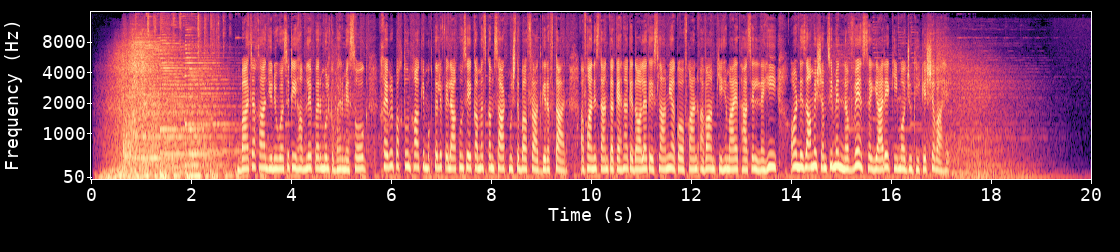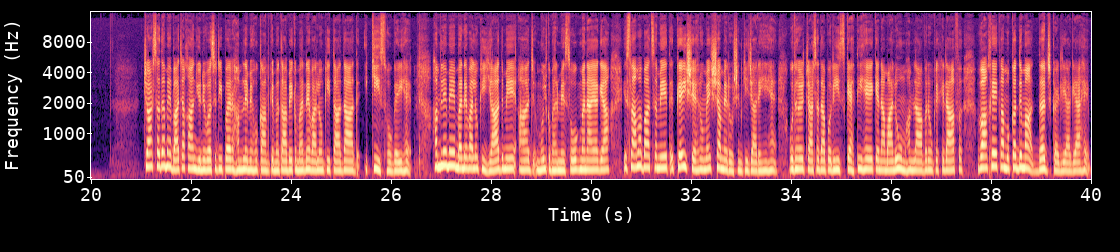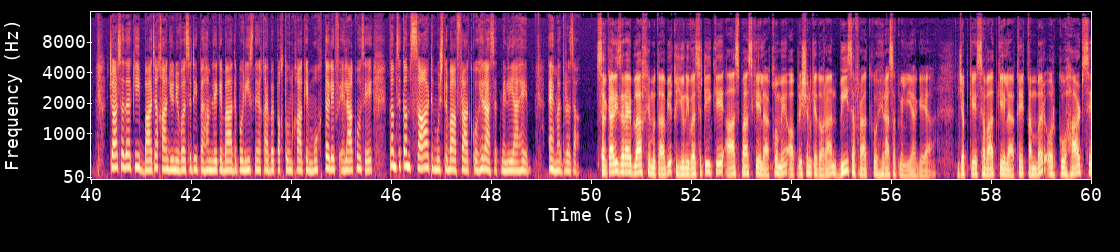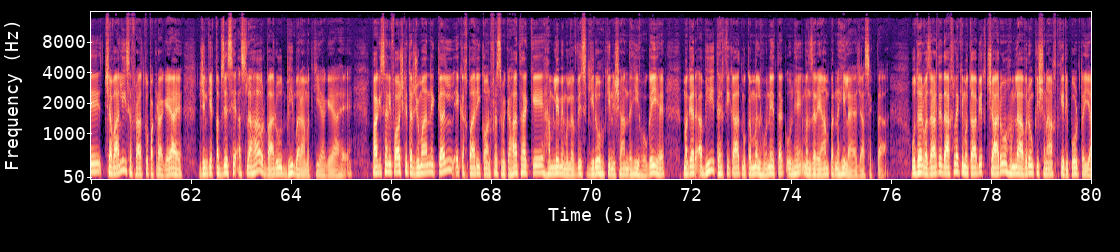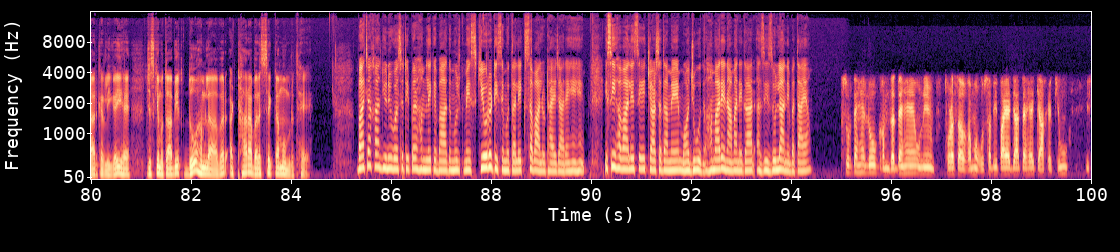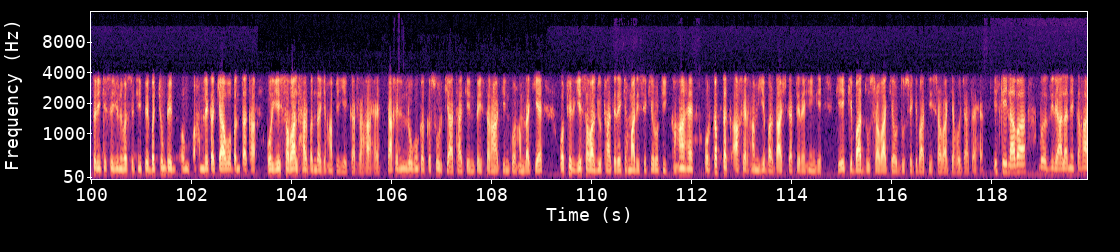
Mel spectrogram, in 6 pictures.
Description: جنوری 21 : شام سات بجے کا نیوز بُلیٹن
